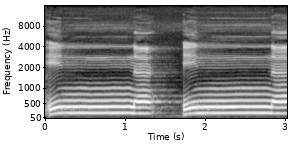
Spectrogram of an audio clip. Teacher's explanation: Inna guna musyaddadah dua harokat berdengung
